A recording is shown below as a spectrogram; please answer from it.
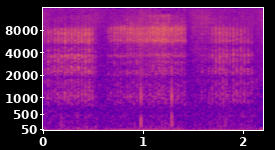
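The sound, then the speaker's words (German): A cat purrs steadily, a continuous rumbling with a faint rhythmic pulse, soft and unbroken for a couple of seconds with no one speaking. “Da hört ihr ihn schnurren.”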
